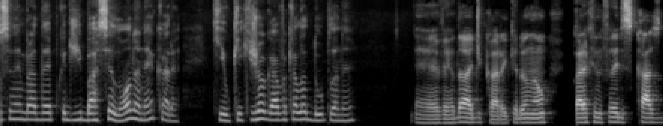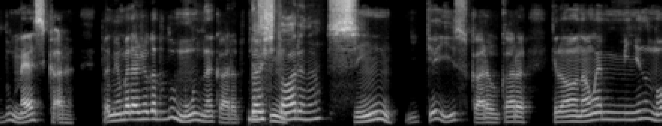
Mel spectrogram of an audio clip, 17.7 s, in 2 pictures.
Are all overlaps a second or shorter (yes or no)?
yes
